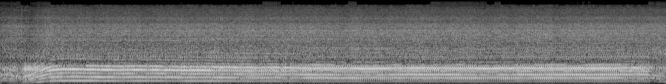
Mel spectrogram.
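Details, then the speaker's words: Stihl MS250 chainsaw after carburetor and fuel line replacement: revs up and holds a steady high buzz, slightly soft and burbly rather than crisp; running a bit rich on the high-speed screw, to be leaned out. "a all right it's running a little fat on the high side so you're going to close that up a little bit"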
